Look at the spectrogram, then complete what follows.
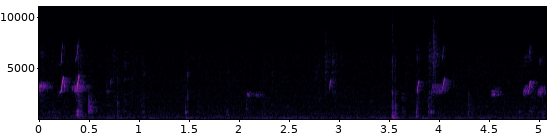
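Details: First-day lavender Ameraucana chicks peeping: a quick cluster of sharp high notes at the start, then a sparse run of thin chirps near the end, with light tapping between.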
